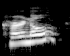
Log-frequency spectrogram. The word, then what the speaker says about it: colonel: that word, it's pronounced kernel. I don't know where the the in there uh the R where like where is that? But apparently you pronounce it with an R.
